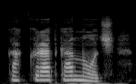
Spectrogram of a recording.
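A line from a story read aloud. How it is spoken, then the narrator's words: Exclaimed. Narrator (Russian): воскликнула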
